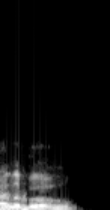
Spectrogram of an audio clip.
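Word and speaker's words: Callebaut: How do you pronounce Calbo? I studied French, but Calbo.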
